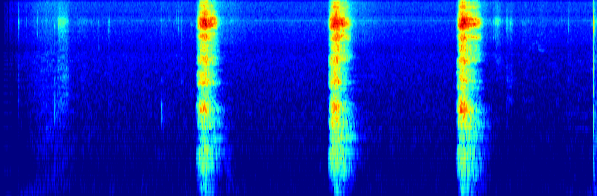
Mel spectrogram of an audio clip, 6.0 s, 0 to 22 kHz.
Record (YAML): exhalation_length: 6.0 s
exhalation_amplitude: 32766
exhalation_signal_mean_std_ratio: 0.23
survey_phase: beta (2021-08-13 to 2022-03-07)
age: 45-64
gender: Male
wearing_mask: 'No'
symptom_none: true
smoker_status: Ex-smoker
respiratory_condition_asthma: false
respiratory_condition_other: false
recruitment_source: REACT
submission_delay: 1 day
covid_test_result: Negative
covid_test_method: RT-qPCR
influenza_a_test_result: Negative
influenza_b_test_result: Negative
